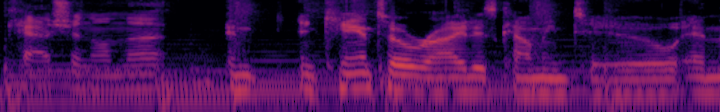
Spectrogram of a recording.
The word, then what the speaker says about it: Encanto: have you ever watched Encanto Oh I thought it was like enchanto or something like that oh no Encanto is how you pronounce it okay I totally thought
